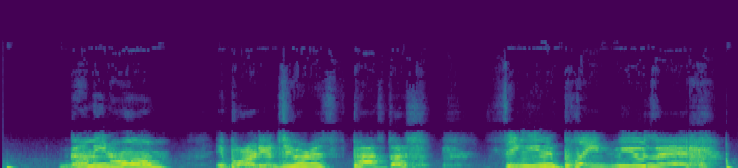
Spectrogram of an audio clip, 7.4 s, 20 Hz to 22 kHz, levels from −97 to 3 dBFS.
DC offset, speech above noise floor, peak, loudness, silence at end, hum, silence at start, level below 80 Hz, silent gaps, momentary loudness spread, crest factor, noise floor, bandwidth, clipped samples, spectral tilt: under 0.1%; 27 dB; -2 dBFS; -15 LUFS; 0.05 s; none; 0.05 s; -56 dBFS; none; 13 LU; 14 dB; -42 dBFS; 4.8 kHz; under 0.1%; -7.5 dB/octave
